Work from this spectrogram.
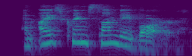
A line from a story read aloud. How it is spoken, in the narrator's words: Ligur shouted back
